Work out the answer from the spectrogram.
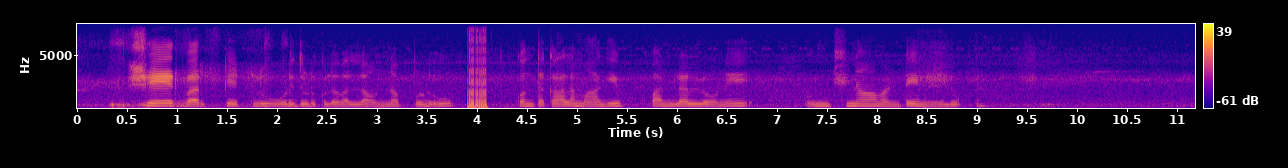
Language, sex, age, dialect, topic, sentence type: Telugu, female, 18-24, Southern, banking, statement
